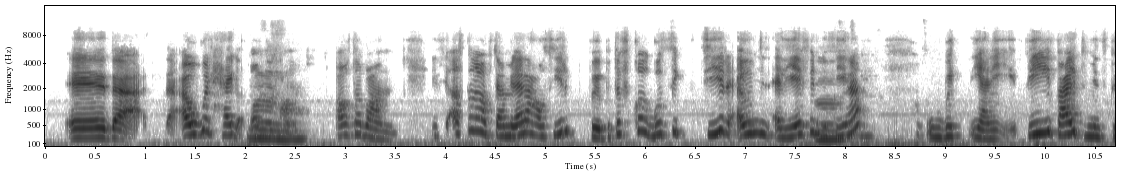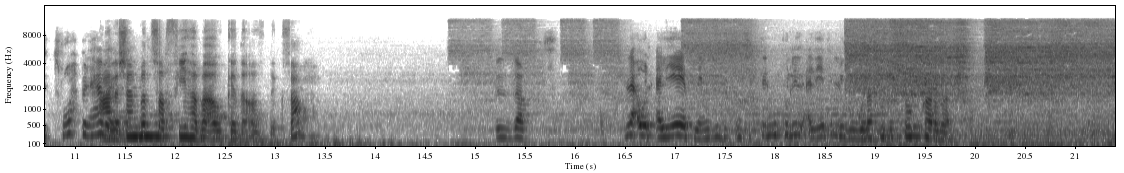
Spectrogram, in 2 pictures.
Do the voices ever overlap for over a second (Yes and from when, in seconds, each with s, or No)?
No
